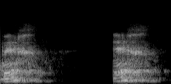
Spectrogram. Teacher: Bilabial, oclusiva sorda, lo vamos a encontrar en palabras como pej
